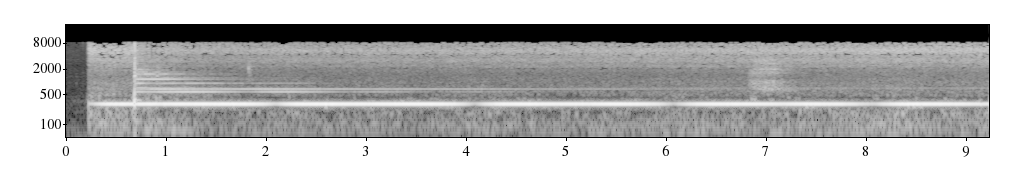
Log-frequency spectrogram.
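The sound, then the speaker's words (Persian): A large memorial bell in Hiroshima, Japan, is struck twice at a Thursday ceremony marking the 75th anniversary of the atomic bombing of the city, each deep strike leaving a long, steady low hum that pulses slowly as it rings on, with no voices. “زنگ‌ها در شهر هیروشیمای ژاپن روز پنجشنبه به مناسبت 75مین سالگرد انفجار اتمی در این شهر به صدا درآمد.”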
